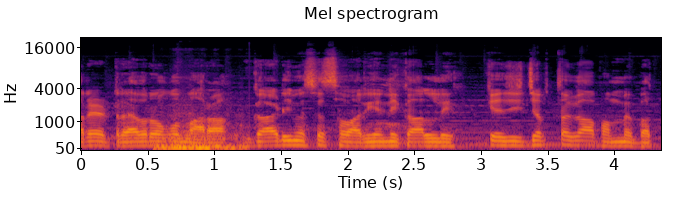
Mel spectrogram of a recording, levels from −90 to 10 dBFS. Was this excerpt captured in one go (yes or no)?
no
